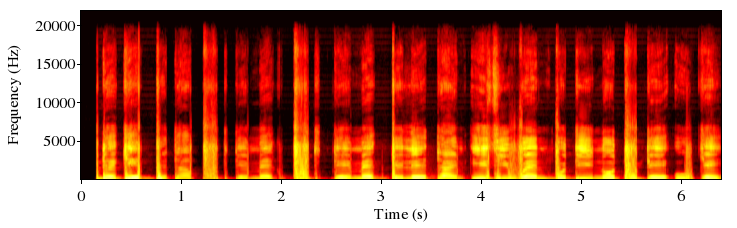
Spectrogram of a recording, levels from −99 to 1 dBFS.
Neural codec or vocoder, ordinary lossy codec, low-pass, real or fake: none; none; 19.8 kHz; real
